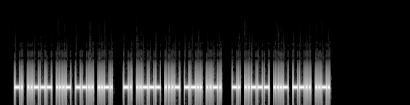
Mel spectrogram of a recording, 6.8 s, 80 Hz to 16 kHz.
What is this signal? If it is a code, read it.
Morse code, heard as a keyed tone, about 44 wpm, 700 Hz. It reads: N2VZF N2VZF N2VZF
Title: USA Call Signs Repeated 3x 45wpm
